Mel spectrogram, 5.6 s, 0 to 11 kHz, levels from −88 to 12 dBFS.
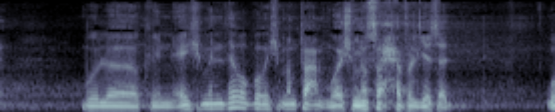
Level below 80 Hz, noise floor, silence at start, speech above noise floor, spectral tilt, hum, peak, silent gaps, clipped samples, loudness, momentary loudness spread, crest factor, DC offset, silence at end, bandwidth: -60 dBFS; -52 dBFS; 0 s; 29 dB; -5 dB/octave; none; -6 dBFS; none; under 0.1%; -24 LUFS; 8 LU; 20 dB; under 0.1%; 0 s; 11 kHz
